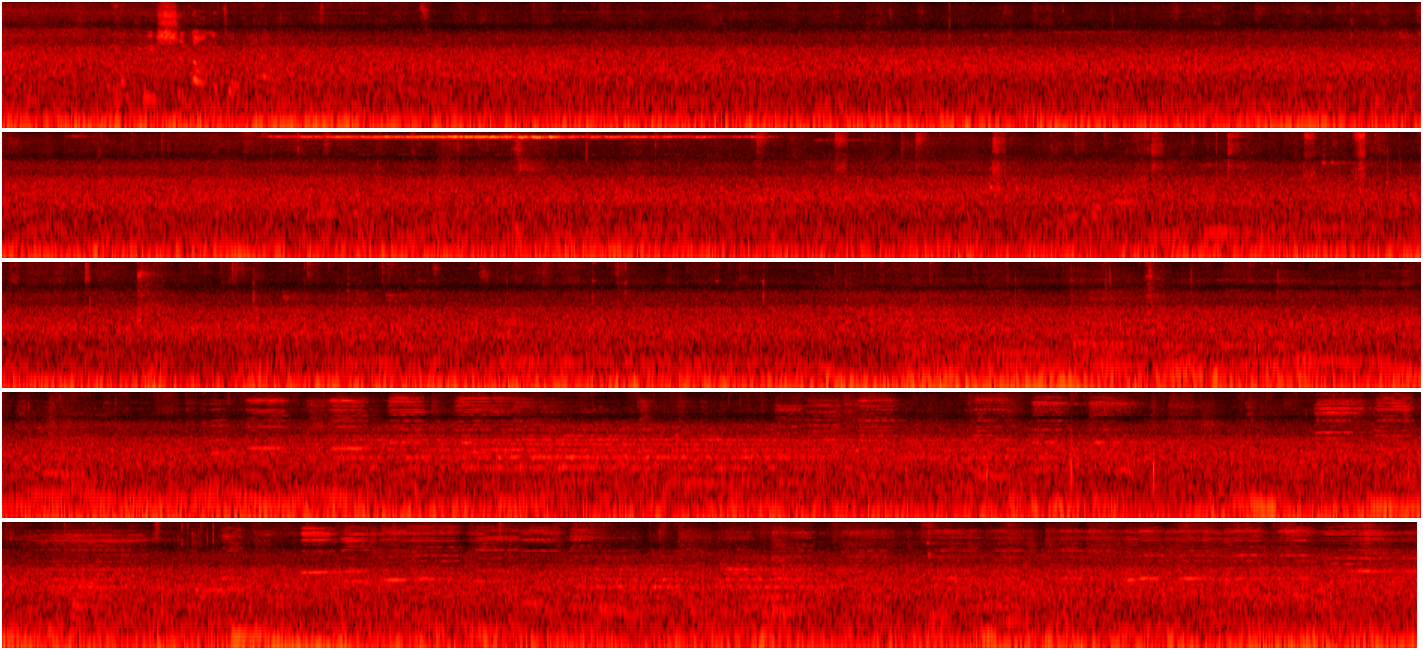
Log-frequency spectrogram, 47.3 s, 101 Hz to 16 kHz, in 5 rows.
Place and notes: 楊浦區五角場, Shanghai - in the Street
in the Street, traffic sound, Binaural recording, Zoom H6+ Soundman OKM II
20 November, ~00:00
